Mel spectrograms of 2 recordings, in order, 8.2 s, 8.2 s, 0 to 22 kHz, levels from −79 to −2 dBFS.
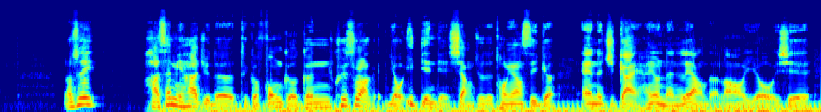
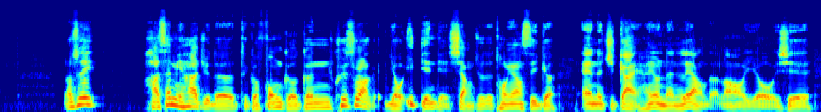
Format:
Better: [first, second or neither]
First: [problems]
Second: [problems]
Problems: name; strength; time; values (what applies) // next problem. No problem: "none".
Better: second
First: low rumble; faint; from 1.5 s on; 25 dB below the speech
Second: none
